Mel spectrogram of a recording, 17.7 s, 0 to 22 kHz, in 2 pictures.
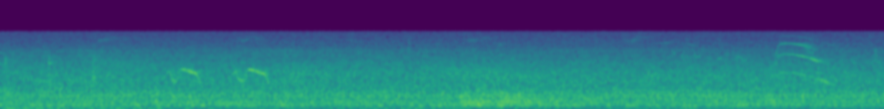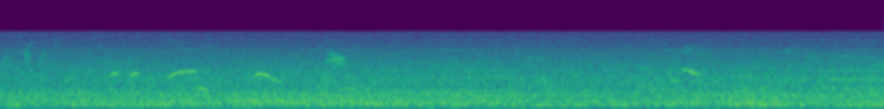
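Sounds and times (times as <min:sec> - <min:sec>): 
constant hiss: 0:00.0 - 0:17.6
Black-throated laughingthrush calling: 0:01.7 - 0:02.8, 0:07.7 - 0:12.4.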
